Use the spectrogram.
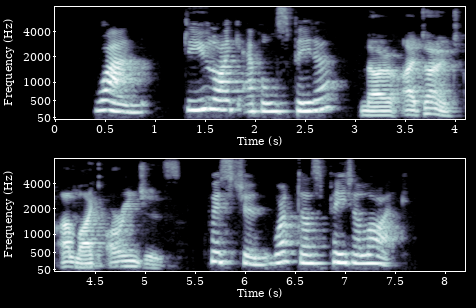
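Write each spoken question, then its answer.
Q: What does Peter like?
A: Oranges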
